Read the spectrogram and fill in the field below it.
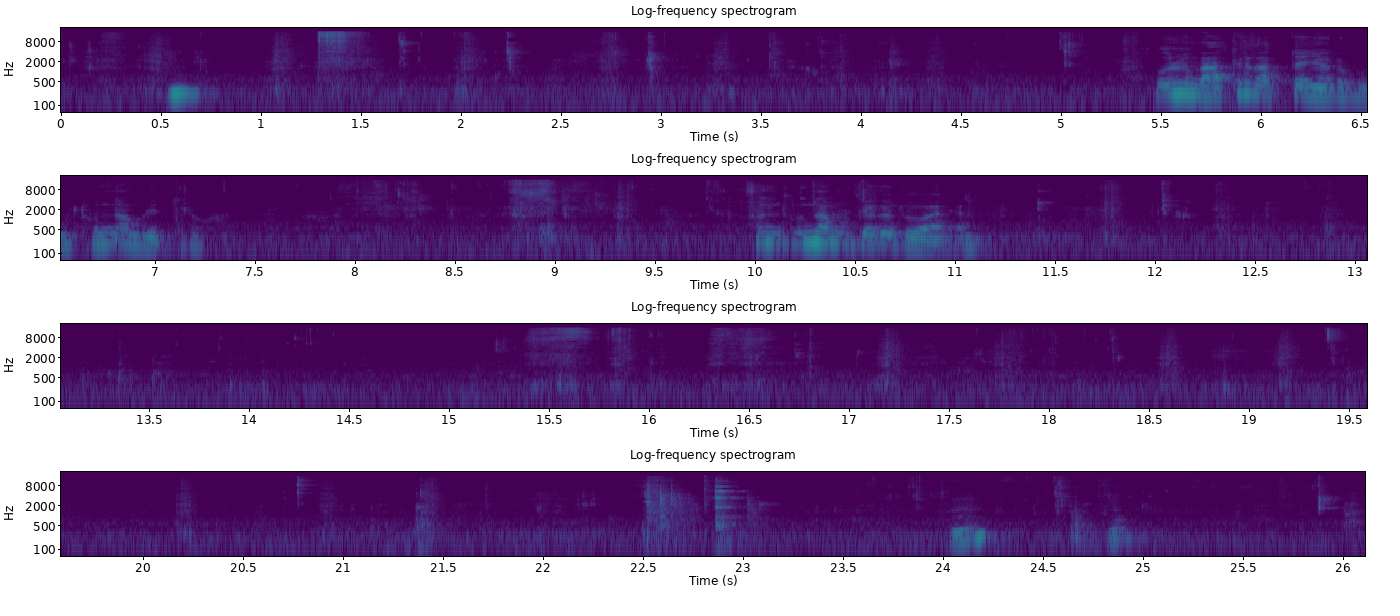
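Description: A woman chews food with wet smacking sounds.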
